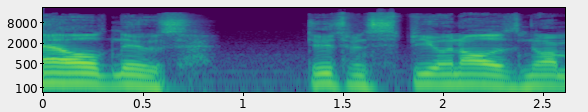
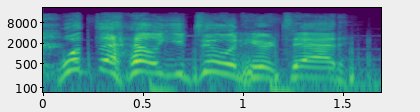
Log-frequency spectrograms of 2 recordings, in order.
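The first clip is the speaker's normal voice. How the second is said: startled; 10 semitones higher than usual. Acted. Son startled to find drunk dad.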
